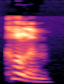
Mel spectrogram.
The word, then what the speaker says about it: column: Column, you don't say it there. A silent N in column. The column of letters or the column on a building. C-O-L-U-M-N.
